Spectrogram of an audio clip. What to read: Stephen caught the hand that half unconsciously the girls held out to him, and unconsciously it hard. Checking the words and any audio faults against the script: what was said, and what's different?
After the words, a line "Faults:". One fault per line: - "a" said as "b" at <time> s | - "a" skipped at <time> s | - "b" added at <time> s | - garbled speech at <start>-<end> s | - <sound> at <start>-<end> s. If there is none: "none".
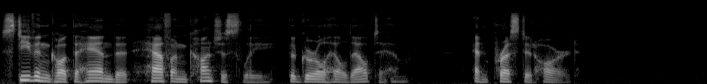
Stephen caught the hand that half unconsciously the girl held out to him, and pressed it hard.
Faults:
- "girls" said as "girl" at 3.0 s
- "unconsciously" said as "pressed" at 4.9 s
